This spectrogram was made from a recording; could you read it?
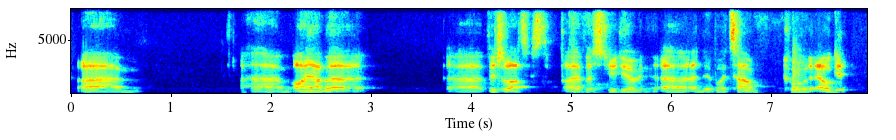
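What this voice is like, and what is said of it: English accent. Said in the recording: “I'm detecting... the English accent”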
